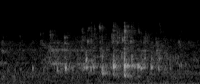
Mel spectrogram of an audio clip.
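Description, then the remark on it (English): Beer, a Mosaic India Pale Ale, pours steadily into a glass, with bright trickling and splashing that swells in the middle and eases off toward the end, with no voices. “Be a little more aggressive with my pour this time.”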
